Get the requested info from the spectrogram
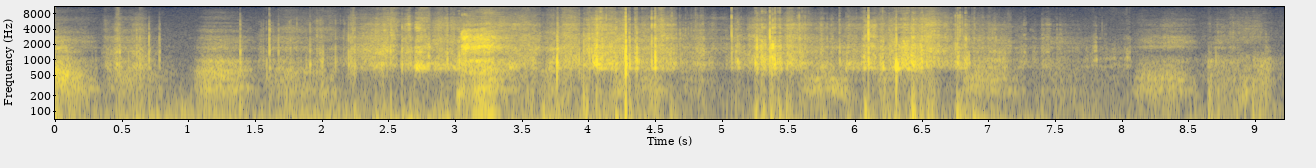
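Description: Grass and dry soil rustling and crackling as a hand pushes through them and scrapes at the mouth of a burrow, loudest in the middle, with a man breathing hard throughout.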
